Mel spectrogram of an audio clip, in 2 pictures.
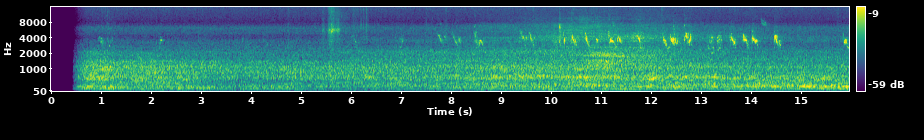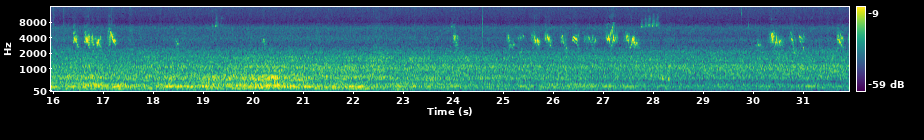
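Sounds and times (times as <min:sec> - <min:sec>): songbirds chirping: 0:05.4 - 0:19.4, 0:23.8 - 0:31.9.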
